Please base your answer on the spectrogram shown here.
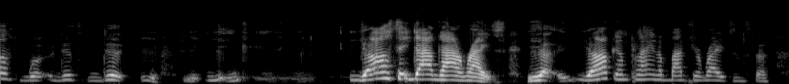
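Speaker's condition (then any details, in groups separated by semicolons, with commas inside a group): Cerebral palsy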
